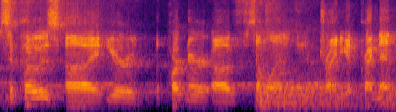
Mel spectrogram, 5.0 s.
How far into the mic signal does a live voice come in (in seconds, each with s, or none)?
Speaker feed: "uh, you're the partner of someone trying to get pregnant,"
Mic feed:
3.1 s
